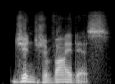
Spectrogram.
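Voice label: "gingivitis", American English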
